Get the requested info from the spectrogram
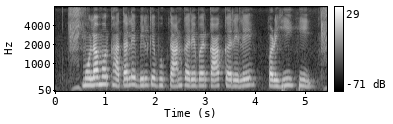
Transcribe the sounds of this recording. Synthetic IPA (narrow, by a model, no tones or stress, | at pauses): moːləmɔːɾkʰaːt̪alebɪlkebʱʊɡ̚t̪aːnkəɾebəɾkaːkːəɾele | pəɽ̤ɦiɦiː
